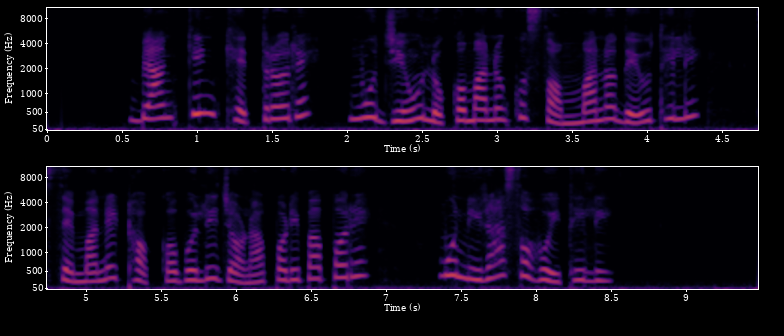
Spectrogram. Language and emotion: Odia, sad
